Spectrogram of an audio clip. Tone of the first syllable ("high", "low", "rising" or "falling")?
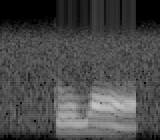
high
